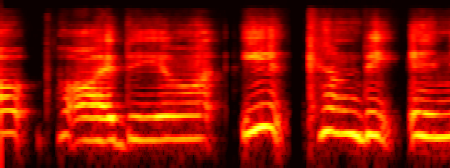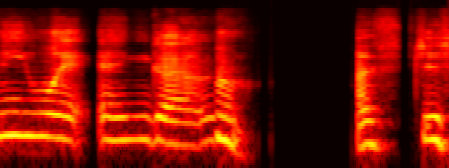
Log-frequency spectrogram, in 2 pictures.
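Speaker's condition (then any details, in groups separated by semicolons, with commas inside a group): Athetoid spastic cerebral palsy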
